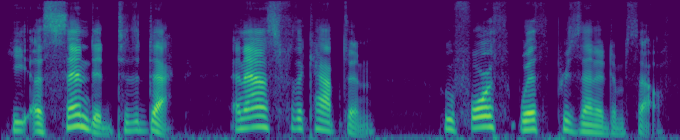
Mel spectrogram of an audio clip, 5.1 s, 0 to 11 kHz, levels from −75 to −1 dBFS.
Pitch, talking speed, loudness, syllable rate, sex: 155 Hz, 165 wpm, -22 LUFS, 5.2 syllables/s, female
